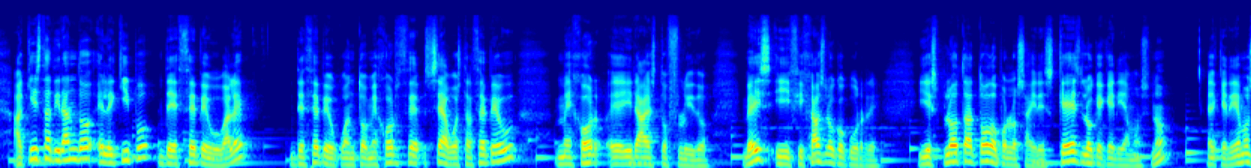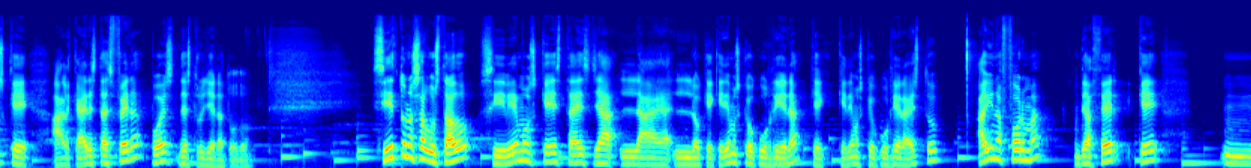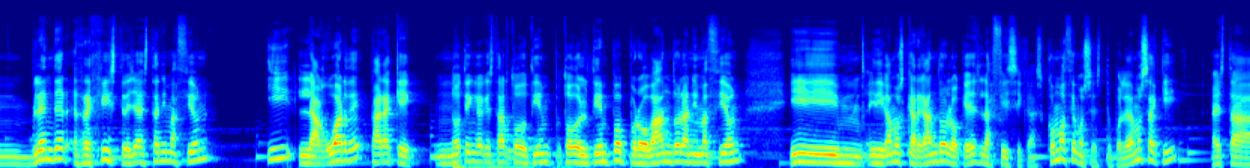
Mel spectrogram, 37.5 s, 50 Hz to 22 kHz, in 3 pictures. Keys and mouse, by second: 2.5 click, 12.2 click, 12.2-14.1 middle drag, 14.4 click, 14.5 middle click, 14.7 drag, 14.9 middle click, 15.1 click, 19.2-25.1 drag.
